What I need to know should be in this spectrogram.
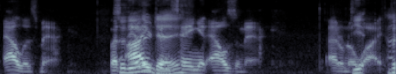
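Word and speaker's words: Alazmec: tross aliens video uh the it's the alazmac not the alzamac oh the the guys with the possessive locals yeah it's the alice according to who according to anybody who can read well i know but pronunciations and star wars can always go like anyway i mean if it's a l a z a l oh a l a z m e c it's alas mac but the other day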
